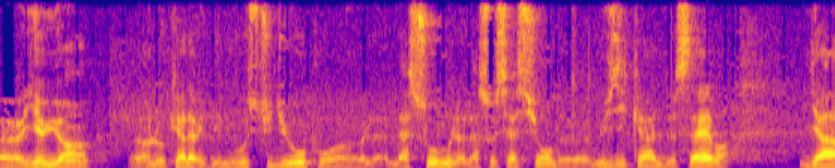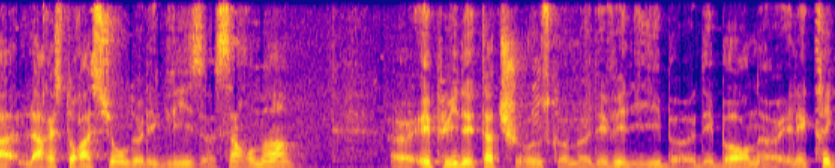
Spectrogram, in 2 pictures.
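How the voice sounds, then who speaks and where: This man talks at a moderate pace in a fairly low, somewhat breathy voice with a dark, mellow tone. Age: 60s. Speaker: local politician. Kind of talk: political address to camera. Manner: hesitant, many filler sounds.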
